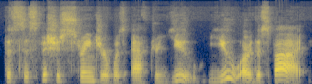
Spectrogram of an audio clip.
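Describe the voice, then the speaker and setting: A woman voicing a spirited, independent young woman perfumer, talking in a brisk, earnest and self-assured way in audiobook dialogue. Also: medium pitch, lively intonation, close to an everyday voice. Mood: teasing.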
